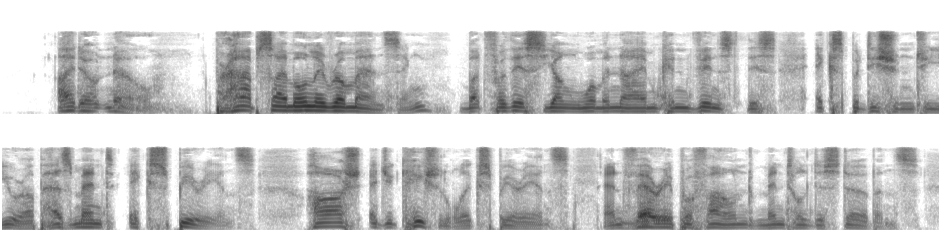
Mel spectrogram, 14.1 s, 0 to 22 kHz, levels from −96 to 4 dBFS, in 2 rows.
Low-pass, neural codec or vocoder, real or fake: 7.2 kHz; none; real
